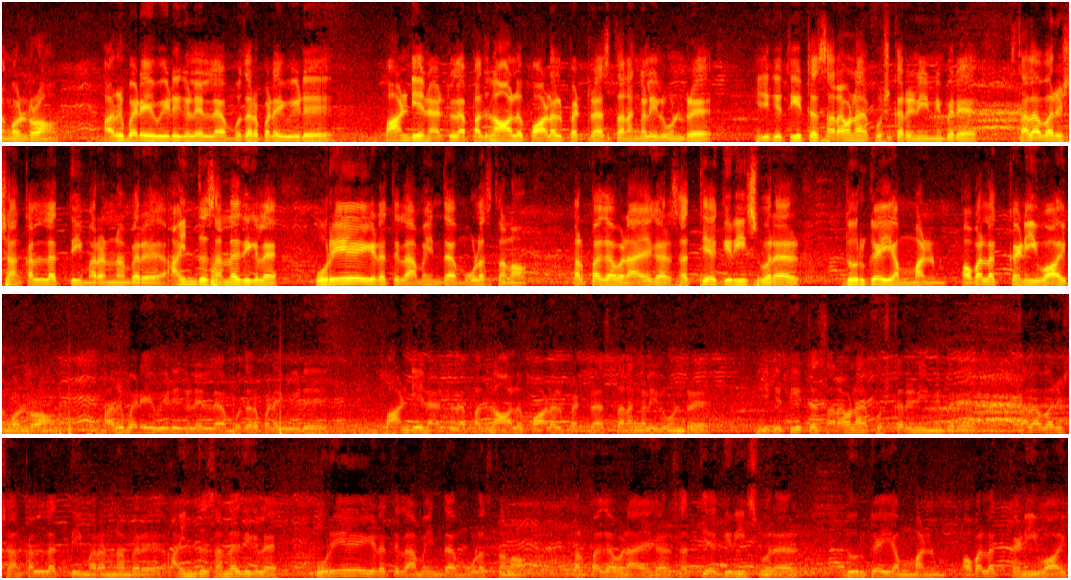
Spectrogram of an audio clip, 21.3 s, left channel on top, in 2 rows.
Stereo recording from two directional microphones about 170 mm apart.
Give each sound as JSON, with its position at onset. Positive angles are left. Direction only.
{"t": 0.1, "sound": "a man's voice", "side_deg": 25}
{"t": 10.2, "sound": "a man's voice", "side_deg": 25}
